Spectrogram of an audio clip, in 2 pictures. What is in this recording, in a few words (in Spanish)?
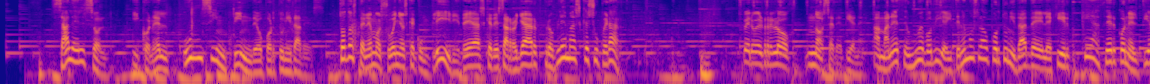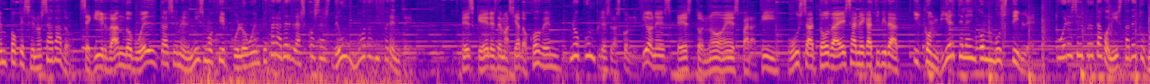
Video Animacion, Hoy es un buen dia, Motivacional; Animation Video - Motivational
